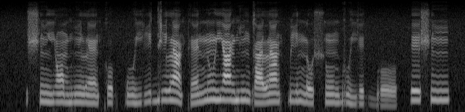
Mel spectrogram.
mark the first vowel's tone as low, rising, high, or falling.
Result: low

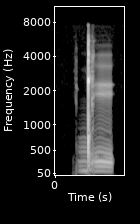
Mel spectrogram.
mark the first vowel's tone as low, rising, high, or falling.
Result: low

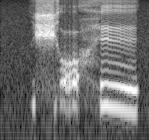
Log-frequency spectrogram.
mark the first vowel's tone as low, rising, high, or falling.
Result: high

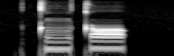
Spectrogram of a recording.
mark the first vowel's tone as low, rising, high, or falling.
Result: low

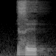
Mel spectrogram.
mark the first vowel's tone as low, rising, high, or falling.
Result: low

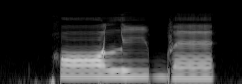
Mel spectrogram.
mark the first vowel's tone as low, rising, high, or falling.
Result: high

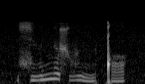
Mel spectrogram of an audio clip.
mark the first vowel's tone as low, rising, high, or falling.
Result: rising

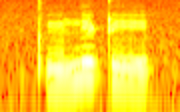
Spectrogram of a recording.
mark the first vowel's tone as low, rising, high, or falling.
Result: low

